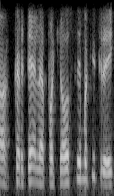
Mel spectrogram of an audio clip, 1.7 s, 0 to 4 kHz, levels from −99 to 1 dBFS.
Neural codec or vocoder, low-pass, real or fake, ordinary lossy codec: vocoder, 44.1 kHz, 128 mel bands every 256 samples, BigVGAN v2; 3.6 kHz; fake; Opus, 64 kbps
